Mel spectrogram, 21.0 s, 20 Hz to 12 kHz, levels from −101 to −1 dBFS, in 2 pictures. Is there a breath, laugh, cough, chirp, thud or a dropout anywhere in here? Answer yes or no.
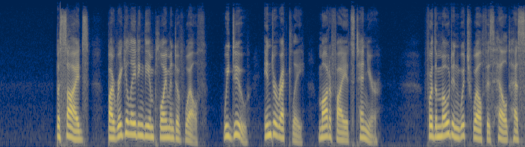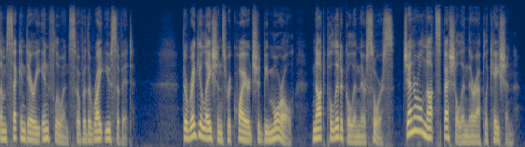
no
